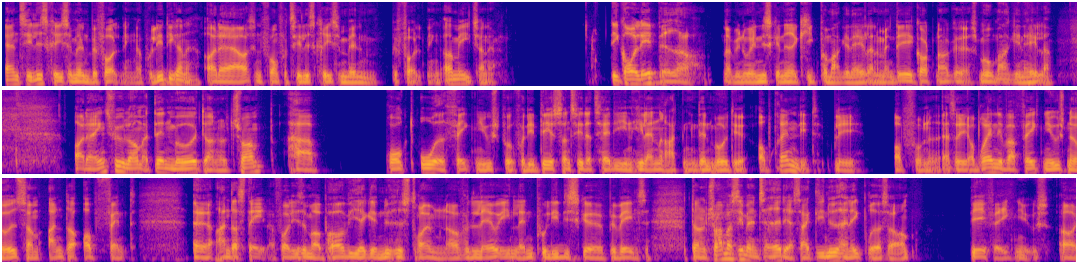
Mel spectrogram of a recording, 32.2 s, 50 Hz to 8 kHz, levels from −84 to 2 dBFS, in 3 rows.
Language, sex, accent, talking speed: Danish, male, native, 230 wpm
